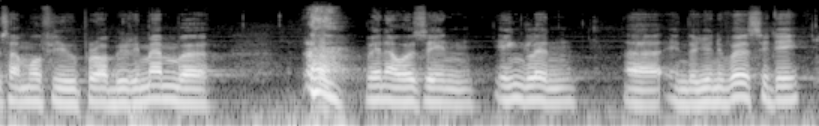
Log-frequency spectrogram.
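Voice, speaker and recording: A man from Sri Lanka giving a public lecture as a guest speaker, talking in measured, halting phrases. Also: a little high, a little mellow.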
